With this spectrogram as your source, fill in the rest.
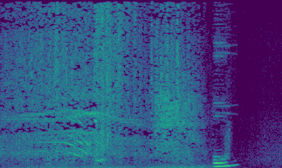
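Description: A blast booms and rumbles.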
